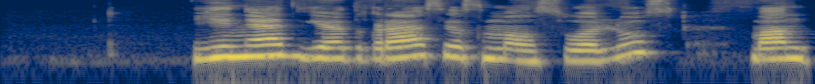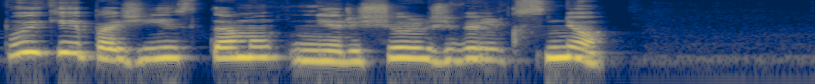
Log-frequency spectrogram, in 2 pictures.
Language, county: Lithuanian, Alytus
